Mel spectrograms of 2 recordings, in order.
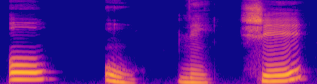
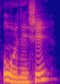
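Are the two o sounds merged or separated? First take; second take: separated; merged. First: The two o sounds are said separately. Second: The two o sounds run together quickly. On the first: "Can you see the difference in pronunciation?" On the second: "it is so fast that you rarely can tell the difference"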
